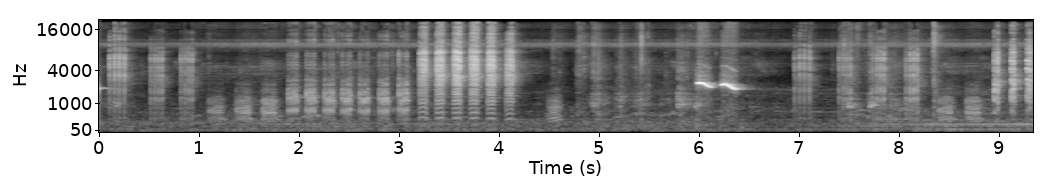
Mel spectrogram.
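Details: Myna song used as a lure so other mynas will respond, built from repeated short chopped notes in series, a loud wavering whistle in the middle and scattered harsh calls.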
